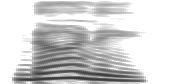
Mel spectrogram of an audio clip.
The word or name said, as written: ಡಾಳ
